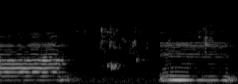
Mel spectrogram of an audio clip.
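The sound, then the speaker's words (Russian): Liquid pours into a container in two short bursts with a steady, ringing tone, separated by a moment of bubbly gurgling and dripping; fairly quiet. “Наливай.”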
